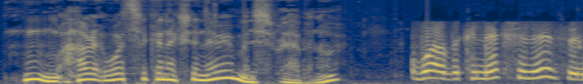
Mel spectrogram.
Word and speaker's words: Rabinor: Now let's up to New York, and we're going to talk with the interesting lady, Rabinor. Is it Rabinor? Yes, it is. You pronounced it absolutely perfectly.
